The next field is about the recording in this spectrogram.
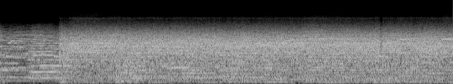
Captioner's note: electricity zapping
